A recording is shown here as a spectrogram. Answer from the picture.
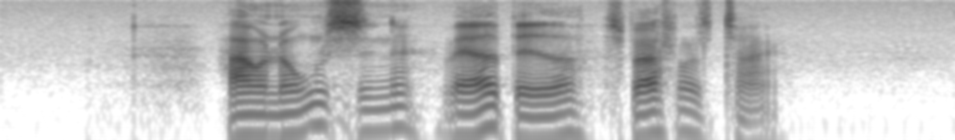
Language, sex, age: Danish, male, 47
